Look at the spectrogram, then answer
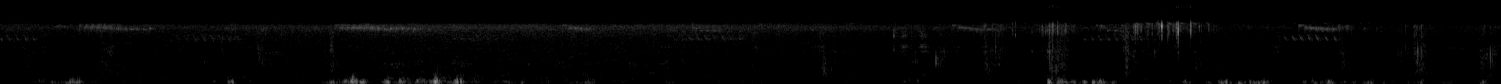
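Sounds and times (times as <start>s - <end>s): insects shrilling: 0.6s - 12.5s.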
